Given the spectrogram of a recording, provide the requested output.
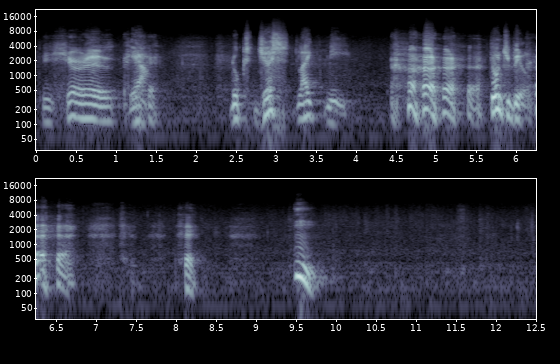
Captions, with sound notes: - He sure is. - Yeah. Looks just like me. [laughs] Don't you, Bill? Hmm.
